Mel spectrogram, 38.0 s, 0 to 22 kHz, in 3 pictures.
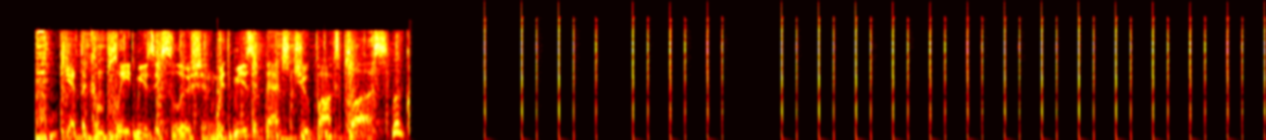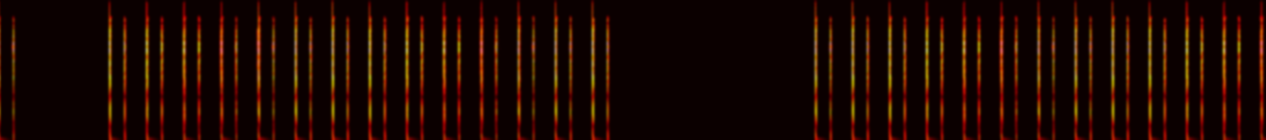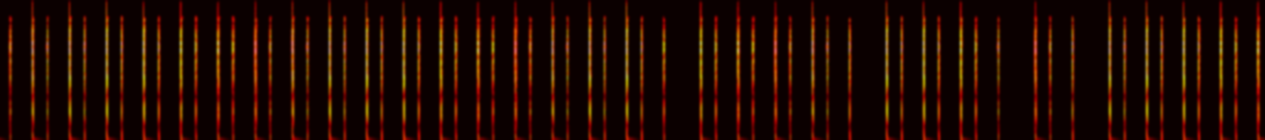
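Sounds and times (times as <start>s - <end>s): sharp electronic clicks: 4.8s - 12.9s, 13.8s - 18.8s, 20.8s - 37.9s.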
